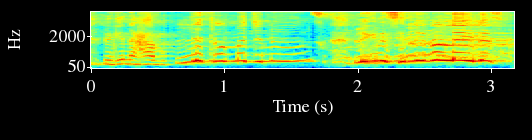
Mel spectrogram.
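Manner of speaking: hammed-up family delight; mock excited. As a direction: gush like excited relatives. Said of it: "families have met".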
